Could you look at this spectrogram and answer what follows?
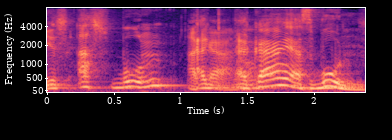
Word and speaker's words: Hasbún: no es hasbun, es asbun. Y luego me enteré que como es de origen árabe, exactamente, en el idioma árabe la H se pronuncia como J, por lo tanto es jasbun.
